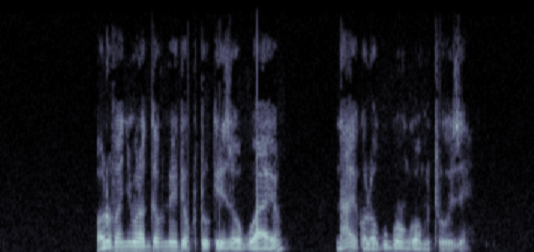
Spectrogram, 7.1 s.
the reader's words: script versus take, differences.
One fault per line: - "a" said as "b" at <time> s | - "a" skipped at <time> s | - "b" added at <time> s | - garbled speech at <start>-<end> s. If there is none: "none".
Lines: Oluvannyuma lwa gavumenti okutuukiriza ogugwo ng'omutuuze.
- "ogwayo naawe kola" added at 3.2 s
